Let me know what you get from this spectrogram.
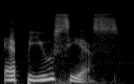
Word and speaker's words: epiousios: The word daily is in Greek epiousios. That's how that's pronounced.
